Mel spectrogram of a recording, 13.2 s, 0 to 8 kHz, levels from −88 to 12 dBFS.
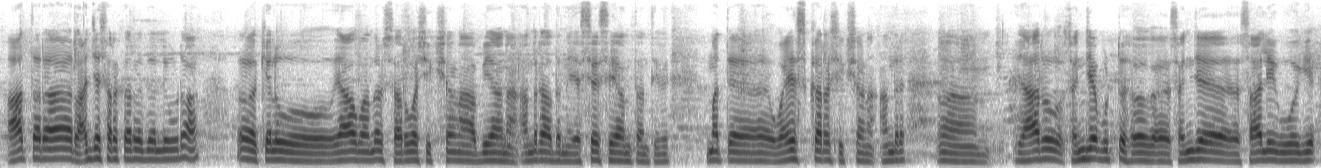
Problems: background sounds at intervals, background conversations at intervals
